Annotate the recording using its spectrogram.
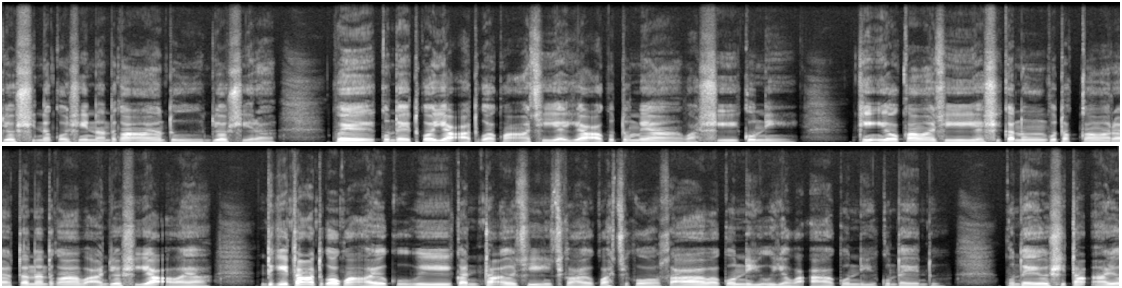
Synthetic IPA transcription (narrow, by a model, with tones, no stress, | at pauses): jo˦ʃi˧nã˦ko˧˦ʃĩ˦nã˨nd̪a˦kã˦ʔã˧a˦t̪u˧˨nd̪jo˦ʃi˧ɾa˧ | kʷe˦ku˧nd̪e˧˦t̪u̥˧ko˦ja˦ʔa̰˨t̪u˧ku˧a˧kʷã̰˨ʔã̰˧t͡ʃi˧ja˨˧ja˦ʔa̰˧ku˦˧t̪u˧mẽ˦a˧βa˨ʃi˧ku˦nĩ˧˨ | kĩ˧ʔĩ˧jo˦kã˦βã˧t͡ʃi˧ja˨ʃi˦ka˧nũː˧ku˦t̪a˧kã˦βã˧ɾa˧t̪a˦nã˧nd̪u˨˧kã˦βa̰˨ʔa̰˧nd̪jo˦ʃi˧ja˦ʔa̰˨˧βa˧ja˨ | nd̪i˧kĩ˦˧t̪ã˦ʔã˧t̪u˧ko˦kʷã˧˨ʔa̰˨βa˨jo˦kṵ˨βi˦ka˧nĩ˧t̪ã̰˦ʔã̰˧jo˦t͡ʃi˦˧t͡ʃi̥˦ka˨jo˦kʷa˧t͡ʃi˧ko˧˨˧saː˨˦βa˧ku˦nĩ˧jṵ˧ʔu˧ja˨βa˨ʔa˧ku˦nĩ˧ju˧ku˧nd̪eː˧nd̪u˧ | ku˧nd̪e˧˦jo˦ʃĩ˦t̪ã˦ʔã˧jo˦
